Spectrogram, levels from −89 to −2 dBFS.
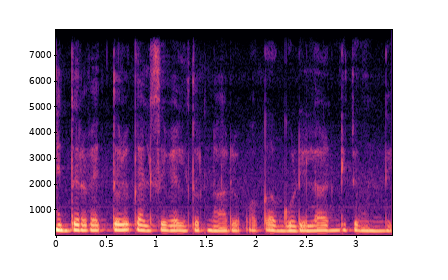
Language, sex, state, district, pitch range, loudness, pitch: Telugu, female, Andhra Pradesh, Chittoor, 190-205 Hz, -16 LUFS, 200 Hz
